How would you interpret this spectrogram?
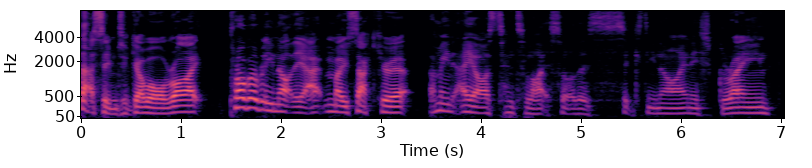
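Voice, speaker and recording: A British man in his thirties, a little croaky from a cold, casually reviewing a rifle with many fillers and restarts. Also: mid-range voice, lively intonation, moderate pace. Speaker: firearms reviewer.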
